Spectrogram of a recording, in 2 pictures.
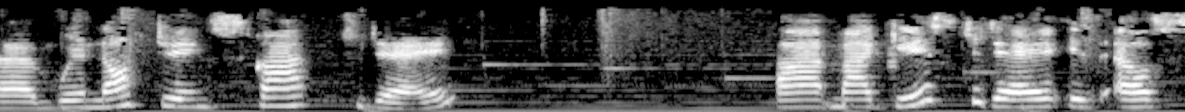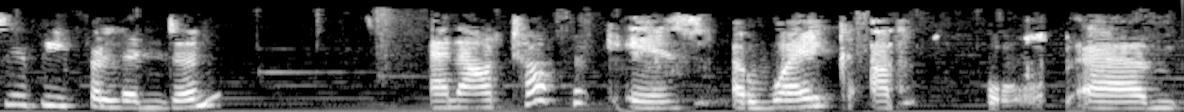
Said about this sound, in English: This is actually a WhatsApp call, and I can hear we've got quite an echo.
